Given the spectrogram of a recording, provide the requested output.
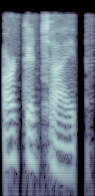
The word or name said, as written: archetype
